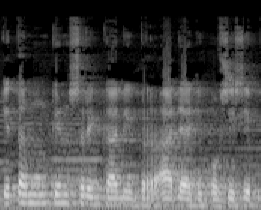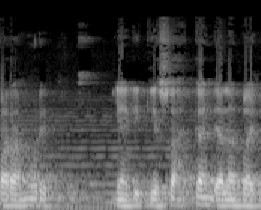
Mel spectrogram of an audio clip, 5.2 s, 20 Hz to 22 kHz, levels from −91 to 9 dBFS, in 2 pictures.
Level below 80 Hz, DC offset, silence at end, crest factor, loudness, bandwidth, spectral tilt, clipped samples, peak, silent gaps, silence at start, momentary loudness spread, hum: -42 dBFS; 0.1%; 0 s; 14 dB; -14 LUFS; 15 kHz; -7 dB/octave; under 0.1%; 0 dBFS; none; 0 s; 8 LU; none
